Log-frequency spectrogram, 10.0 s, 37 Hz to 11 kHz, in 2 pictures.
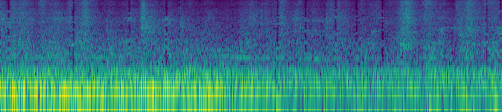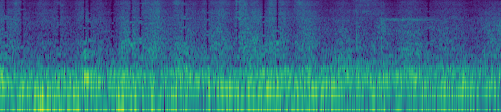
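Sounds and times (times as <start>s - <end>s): paintbrush scraping on canvas: 2.6s - 10.0s.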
